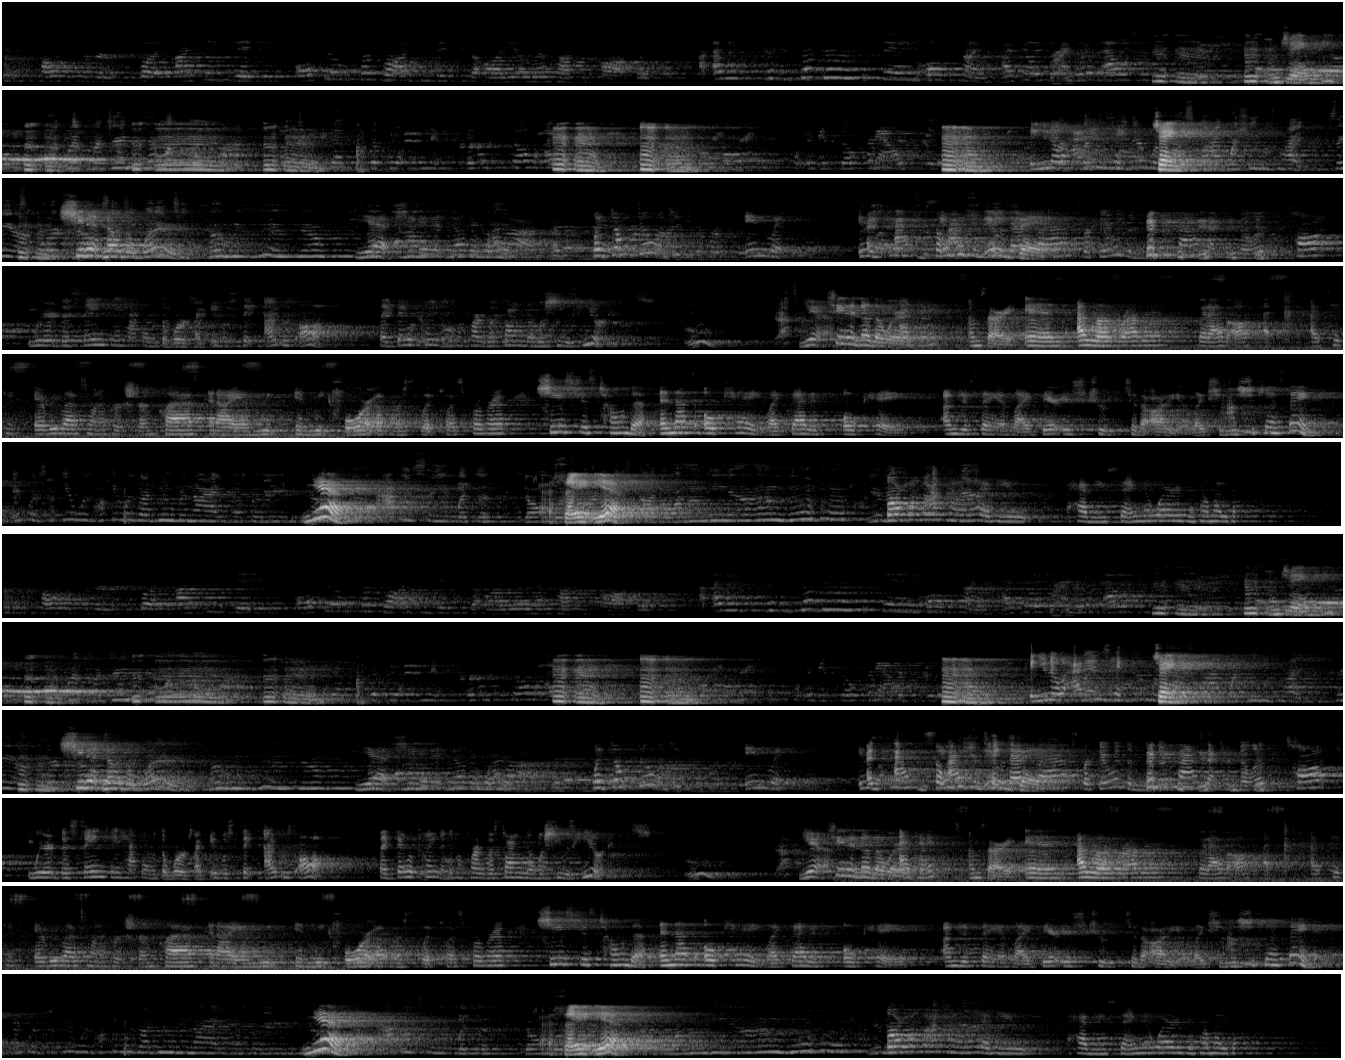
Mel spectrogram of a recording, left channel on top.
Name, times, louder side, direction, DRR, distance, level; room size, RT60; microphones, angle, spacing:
voice 1, 0.0-2.5 2.9-6.5 7.0-12.4 13.1-13.7 14.0-15.8 16.2-19.6 19.9-21.0 21.3-23.7 24.6-24.9 28.8-29.2 30.5-35.0 35.5-35.8, left 2 dB, 50° left, -5 dB, 4.5 m, -48 dB
voice 2, 11.5-12.1 12.4-14.4 14.7-16.6 18.9-20.4 22.1-22.3 22.8-23.3 24.9-25.3 27.0-28.6 30.4-31.9 32.7-33.6 34.2-34.6 35.4-35.9 36.2-37.3 38.3-38.4 38.8-39.4 48.5-49.3 49.9-51.8 52.2-52.9 53.3-58.7 59.0-62.7 63.0-66.8 70.0-70.5 72.7-73.3 75.9-76.2 76.5-77.3 77.7-79.4, left 2 dB, 20° left, 4 dB, 1.2 m, -31 dB
voice 3, 13.8-15.8 16.4-16.5 23.9-31.1 31.7-32.7 33.4-34.2 35.4-35.5 36.0-36.1 44.4-44.8 47.0-47.5 47.9-48.4 63.0-63.1 65.8-66.5 67.1-76.9, left 2 dB, 80° left, 1 dB, 2.4 m, -44 dB
voice 4, 23.7-24.6 35.5-40.1 40.5-43.5 44.0-46.7 48.2-48.5 49.2-49.6, right 3 dB, 70° right, 4 dB, 1.7 m, -38 dB
sound 1, 48.5-57.0, right 1 dB, 20° right, 3.8 m, -53 dB
29.5 x 23.0 x 4.0 m, 2.2 s
head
